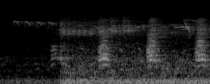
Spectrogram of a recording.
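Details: Egyptian goose giving its mating call in the Wittlich Depression, Germany, 2018: three short hoarse honks spaced about half a second apart against rumbling background noise.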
